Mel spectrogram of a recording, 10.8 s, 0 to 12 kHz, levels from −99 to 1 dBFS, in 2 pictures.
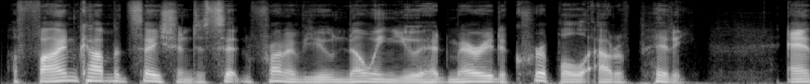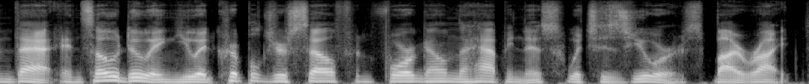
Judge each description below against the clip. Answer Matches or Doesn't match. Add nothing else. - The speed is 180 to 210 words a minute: Matches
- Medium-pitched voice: Doesn't match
